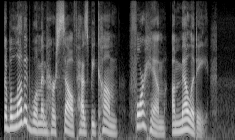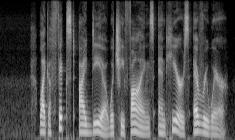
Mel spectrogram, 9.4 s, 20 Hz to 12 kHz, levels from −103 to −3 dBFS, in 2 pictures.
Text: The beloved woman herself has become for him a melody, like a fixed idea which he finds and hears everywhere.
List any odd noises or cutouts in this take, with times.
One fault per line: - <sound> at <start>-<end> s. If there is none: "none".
none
